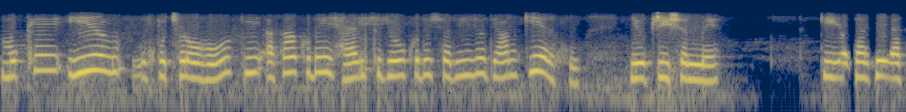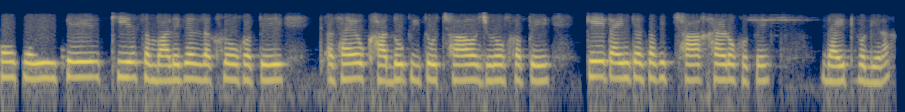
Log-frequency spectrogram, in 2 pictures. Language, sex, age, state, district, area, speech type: Sindhi, female, 18-30, Rajasthan, Ajmer, urban, conversation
